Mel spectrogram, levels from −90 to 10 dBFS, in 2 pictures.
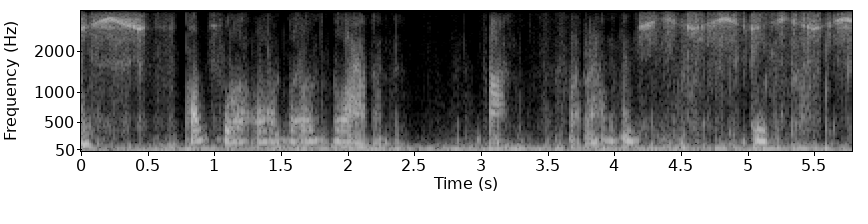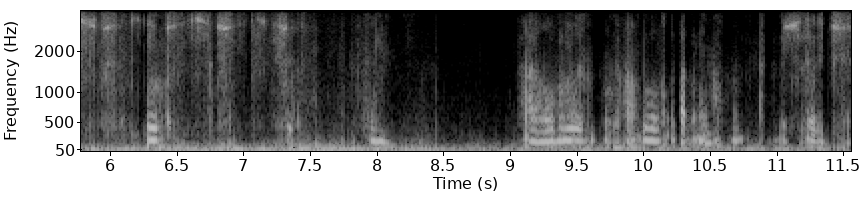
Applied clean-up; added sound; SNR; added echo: neural diffusion model UNIVERSE++.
